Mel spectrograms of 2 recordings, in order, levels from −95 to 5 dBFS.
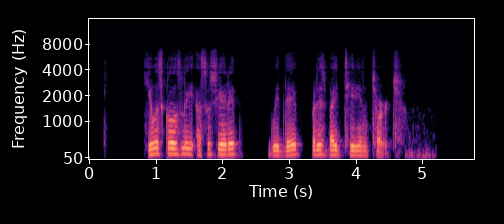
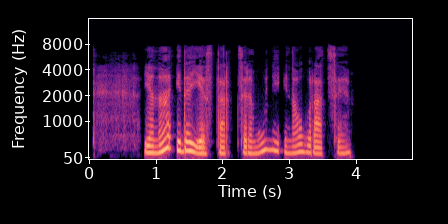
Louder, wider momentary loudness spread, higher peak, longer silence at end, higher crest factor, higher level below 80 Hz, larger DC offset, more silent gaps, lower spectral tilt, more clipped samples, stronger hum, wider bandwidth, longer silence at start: second, -21 LUFS vs -17 LUFS; about the same, 11 LU vs 12 LU; about the same, -4 dBFS vs -2 dBFS; first, 1.15 s vs 0.95 s; about the same, 18 dB vs 16 dB; about the same, -60 dBFS vs -56 dBFS; neither; first, 2.32-2.68 s, 3.22-3.34 s vs 2.16-2.20 s; first, -10 dB/octave vs -7.5 dB/octave; neither; neither; second, 6 kHz vs 7.8 kHz; first, 0.9 s vs 0.2 s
